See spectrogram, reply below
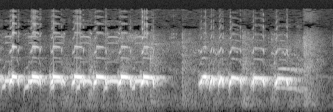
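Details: Local zebra dove singing to lure lazy doves into song: mellow cooing phrases of evenly repeated rolling notes, given in two runs with a brief break between them.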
